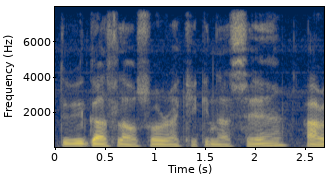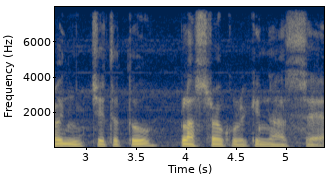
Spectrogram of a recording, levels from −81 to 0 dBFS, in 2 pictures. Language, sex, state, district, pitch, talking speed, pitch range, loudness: Nagamese, male, Nagaland, Dimapur, 100 Hz, 180 wpm, 95-105 Hz, -20 LUFS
